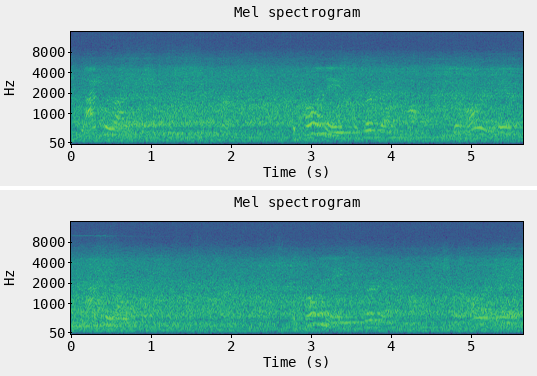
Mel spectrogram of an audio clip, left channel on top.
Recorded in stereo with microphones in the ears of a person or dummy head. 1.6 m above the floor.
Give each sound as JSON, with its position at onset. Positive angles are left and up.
{"t": 0.1, "sound": "a woman speaking", "side_deg": 60, "distance_m": 7.0}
